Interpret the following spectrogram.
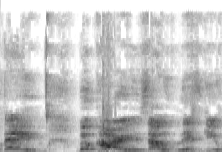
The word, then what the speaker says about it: Kharis: Kharis. I think it's like a mind thing. They want me to just like say the wrong thing. But Kharis, so let's get right into it.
